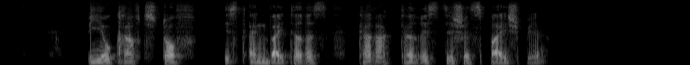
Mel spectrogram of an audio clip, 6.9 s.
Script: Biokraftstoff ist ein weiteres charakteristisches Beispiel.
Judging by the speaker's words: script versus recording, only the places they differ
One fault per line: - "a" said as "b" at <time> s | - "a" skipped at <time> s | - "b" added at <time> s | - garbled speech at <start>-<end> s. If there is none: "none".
none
